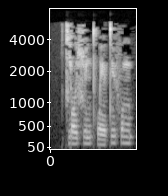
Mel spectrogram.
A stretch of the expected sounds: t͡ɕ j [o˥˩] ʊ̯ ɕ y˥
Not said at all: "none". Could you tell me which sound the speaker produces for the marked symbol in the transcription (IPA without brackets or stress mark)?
o˥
